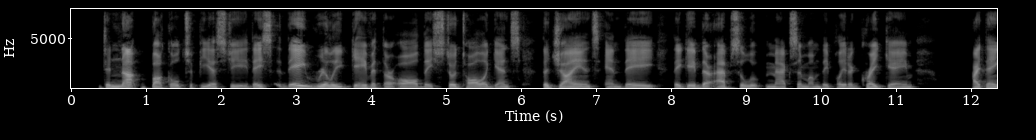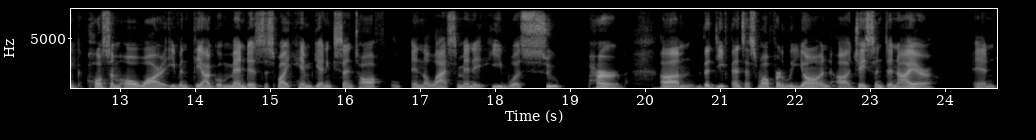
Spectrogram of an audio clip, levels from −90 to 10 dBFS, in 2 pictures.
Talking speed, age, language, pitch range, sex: 145 wpm, 20-39, English, 110-130 Hz, male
